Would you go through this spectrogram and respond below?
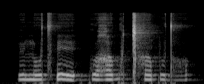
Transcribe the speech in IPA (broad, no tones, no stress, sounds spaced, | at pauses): y n̪ o t͡sʼ e | kʷ ɜ ʁ ʌ ɡʷ ɐ ǀʰ ʌ p u d̪ ɔ̤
